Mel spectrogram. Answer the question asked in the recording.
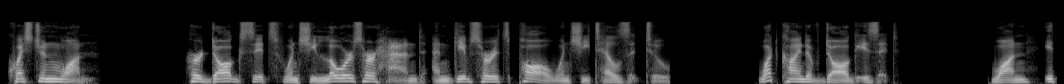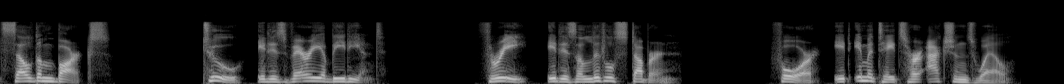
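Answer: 2: It is very obedient.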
